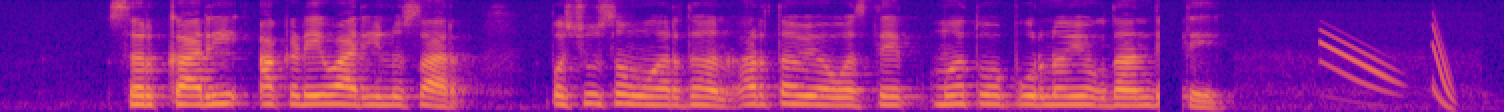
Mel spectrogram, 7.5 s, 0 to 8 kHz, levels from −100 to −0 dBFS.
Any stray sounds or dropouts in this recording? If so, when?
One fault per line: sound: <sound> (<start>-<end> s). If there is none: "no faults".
sound: dropout (5.8-5.9 s)
sound: chirp (6.6-7.3 s)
